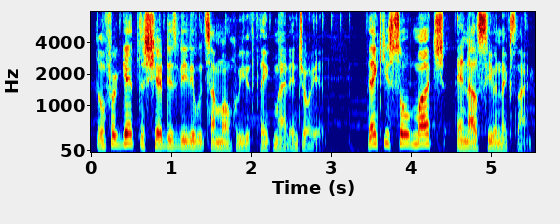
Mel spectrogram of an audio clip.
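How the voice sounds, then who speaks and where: A man's voice: medium pitch, very animated, fairly quick, warm tone, soft background music. A man hosting his own channel as an inventor, narrating a scripted video update to viewers. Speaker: host and inventor.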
